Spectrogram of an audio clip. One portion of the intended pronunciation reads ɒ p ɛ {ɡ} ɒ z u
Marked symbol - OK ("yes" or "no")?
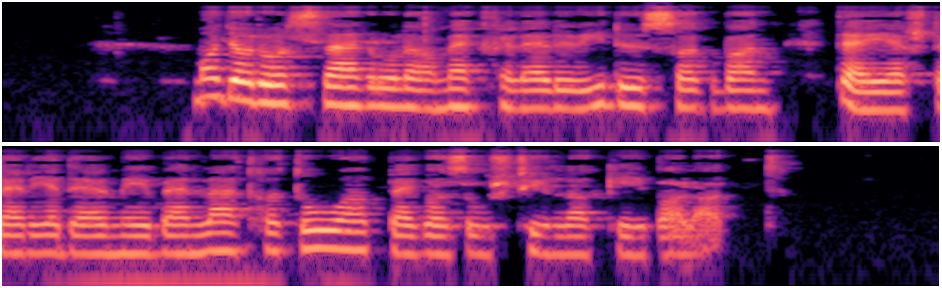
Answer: yes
